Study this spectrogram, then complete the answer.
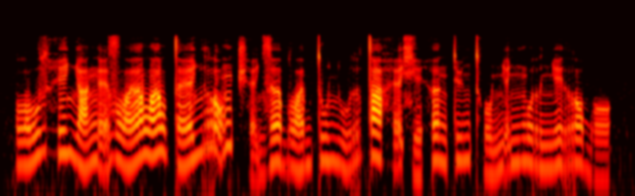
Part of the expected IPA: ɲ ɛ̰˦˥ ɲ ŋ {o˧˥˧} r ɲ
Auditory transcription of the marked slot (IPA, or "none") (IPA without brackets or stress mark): o˥˧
